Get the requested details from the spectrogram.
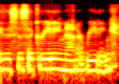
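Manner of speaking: plain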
